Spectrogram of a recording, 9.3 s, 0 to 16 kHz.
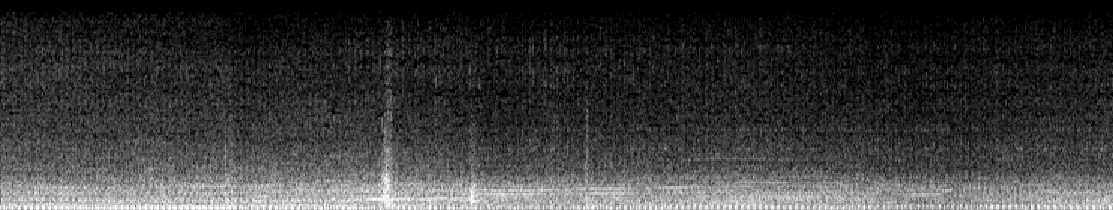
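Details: New Holland 1320 diesel tractor with a bad injector, running on about 2¼–2.5 cylinders, still rough after 3 hours of loader work when hot: uneven, lumpy idle around four beats a second with a missing-cylinder feel; owner thinks it needs an injector.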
